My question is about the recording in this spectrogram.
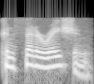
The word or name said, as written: confederation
